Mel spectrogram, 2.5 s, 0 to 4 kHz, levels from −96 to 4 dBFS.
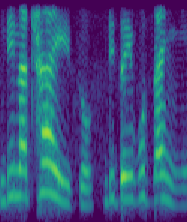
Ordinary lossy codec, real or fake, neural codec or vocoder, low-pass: none; real; none; 3.6 kHz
